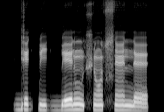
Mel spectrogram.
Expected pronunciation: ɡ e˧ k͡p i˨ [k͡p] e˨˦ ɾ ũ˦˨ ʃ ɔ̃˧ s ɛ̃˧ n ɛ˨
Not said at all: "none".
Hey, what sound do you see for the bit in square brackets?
ɡ͡b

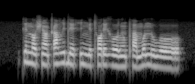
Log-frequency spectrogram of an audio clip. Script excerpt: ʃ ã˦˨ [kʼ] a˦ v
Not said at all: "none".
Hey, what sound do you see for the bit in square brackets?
kʼ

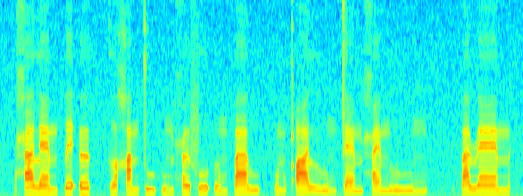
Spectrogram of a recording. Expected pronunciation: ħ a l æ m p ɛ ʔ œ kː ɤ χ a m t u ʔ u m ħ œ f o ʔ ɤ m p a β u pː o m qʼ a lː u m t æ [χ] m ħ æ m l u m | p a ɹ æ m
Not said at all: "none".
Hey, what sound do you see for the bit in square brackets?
none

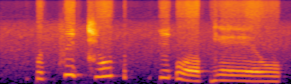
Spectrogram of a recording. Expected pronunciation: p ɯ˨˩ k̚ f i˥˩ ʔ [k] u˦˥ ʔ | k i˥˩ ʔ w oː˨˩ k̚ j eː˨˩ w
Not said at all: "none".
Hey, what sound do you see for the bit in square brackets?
t͡ɕ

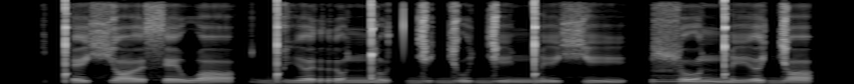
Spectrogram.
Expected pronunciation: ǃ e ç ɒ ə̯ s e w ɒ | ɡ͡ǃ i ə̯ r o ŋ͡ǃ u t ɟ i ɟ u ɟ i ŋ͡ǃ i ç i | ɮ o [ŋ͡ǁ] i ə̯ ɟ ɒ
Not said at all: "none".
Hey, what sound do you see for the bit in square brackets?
ŋ͡ǃ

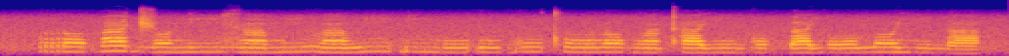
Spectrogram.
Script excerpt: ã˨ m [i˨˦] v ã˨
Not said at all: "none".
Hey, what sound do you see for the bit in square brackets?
i˨˦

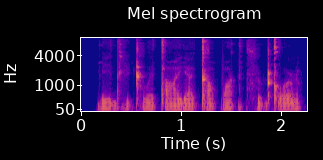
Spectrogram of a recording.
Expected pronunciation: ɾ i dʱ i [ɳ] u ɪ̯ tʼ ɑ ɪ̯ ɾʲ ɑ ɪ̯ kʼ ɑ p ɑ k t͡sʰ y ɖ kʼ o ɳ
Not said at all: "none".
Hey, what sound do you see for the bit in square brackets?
ʈʰ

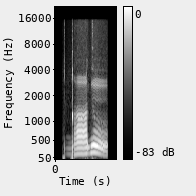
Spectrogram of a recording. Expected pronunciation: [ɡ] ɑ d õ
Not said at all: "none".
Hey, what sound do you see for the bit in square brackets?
ɡ͡ǃ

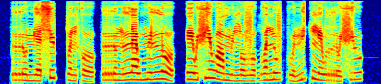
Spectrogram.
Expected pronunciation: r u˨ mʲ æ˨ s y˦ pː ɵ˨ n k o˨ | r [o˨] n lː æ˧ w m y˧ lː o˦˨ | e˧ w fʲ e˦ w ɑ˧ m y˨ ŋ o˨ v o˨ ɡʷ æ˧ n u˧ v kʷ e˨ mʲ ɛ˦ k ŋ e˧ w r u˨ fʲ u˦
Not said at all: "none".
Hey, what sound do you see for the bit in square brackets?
u˨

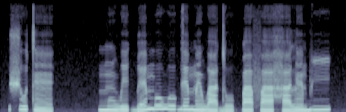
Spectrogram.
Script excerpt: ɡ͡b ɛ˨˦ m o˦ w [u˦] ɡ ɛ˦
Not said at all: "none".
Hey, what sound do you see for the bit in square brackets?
o˦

